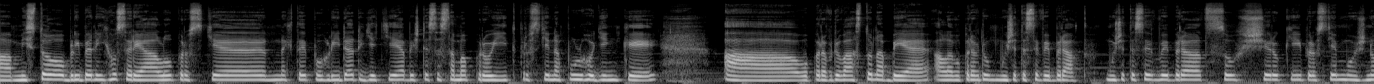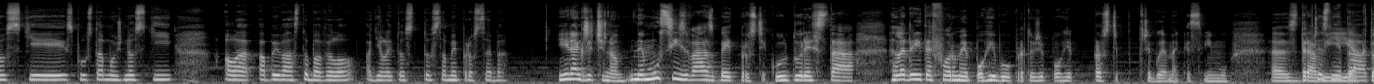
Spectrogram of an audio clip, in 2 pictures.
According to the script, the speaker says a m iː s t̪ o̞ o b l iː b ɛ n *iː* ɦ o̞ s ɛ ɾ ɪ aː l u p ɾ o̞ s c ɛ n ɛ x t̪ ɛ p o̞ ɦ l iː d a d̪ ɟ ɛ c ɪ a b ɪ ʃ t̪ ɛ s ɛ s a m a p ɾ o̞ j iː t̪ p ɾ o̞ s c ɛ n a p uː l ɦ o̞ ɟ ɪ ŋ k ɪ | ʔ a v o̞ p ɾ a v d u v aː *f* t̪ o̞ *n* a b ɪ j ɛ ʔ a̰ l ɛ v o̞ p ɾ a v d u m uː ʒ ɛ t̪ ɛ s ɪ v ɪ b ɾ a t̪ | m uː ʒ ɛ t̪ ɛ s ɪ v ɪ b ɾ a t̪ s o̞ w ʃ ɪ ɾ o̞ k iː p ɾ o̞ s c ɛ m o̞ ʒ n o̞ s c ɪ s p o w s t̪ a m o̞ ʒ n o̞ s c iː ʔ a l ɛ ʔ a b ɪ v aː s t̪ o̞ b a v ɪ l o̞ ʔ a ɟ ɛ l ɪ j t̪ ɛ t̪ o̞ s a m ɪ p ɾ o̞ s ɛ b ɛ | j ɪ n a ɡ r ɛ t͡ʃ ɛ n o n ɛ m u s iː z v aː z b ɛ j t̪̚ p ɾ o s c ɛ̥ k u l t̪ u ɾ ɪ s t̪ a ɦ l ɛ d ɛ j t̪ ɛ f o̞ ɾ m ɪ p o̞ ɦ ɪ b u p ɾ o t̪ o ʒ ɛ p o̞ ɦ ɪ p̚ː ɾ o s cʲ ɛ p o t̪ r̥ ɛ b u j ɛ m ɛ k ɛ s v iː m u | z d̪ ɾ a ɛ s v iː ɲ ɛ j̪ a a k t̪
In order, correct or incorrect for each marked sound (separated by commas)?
correct, incorrect, correct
